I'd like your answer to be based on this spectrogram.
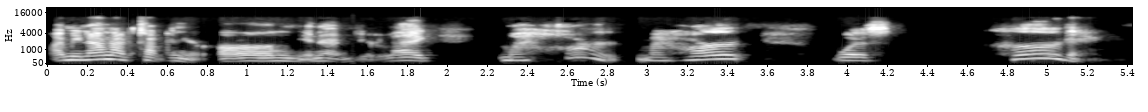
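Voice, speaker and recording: Woman, 60s, retired nurse guest; lively swooping delivery, dry close sound. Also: normal speed, gravelly, husky, no room sound. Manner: animated, laughing, repeats herself, voice leaps high when excited. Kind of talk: casual interview conversation.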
